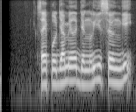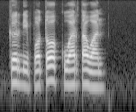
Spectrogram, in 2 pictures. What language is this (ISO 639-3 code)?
sun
